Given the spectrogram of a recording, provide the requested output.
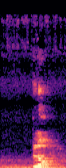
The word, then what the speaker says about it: plomb: Plomb. Here, B is silent.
